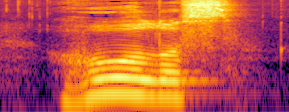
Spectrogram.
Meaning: 1. voice 2. vote
- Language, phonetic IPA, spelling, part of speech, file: Ukrainian, [ˈɦɔɫɔs], голос, noun, Uk-голос.ogg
